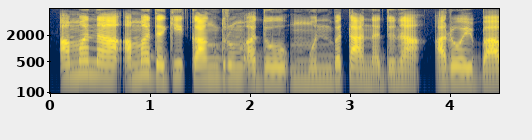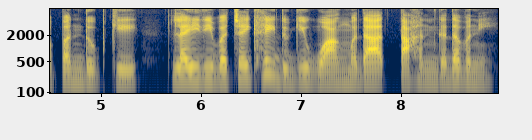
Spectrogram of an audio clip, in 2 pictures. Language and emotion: Manipuri, neutral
